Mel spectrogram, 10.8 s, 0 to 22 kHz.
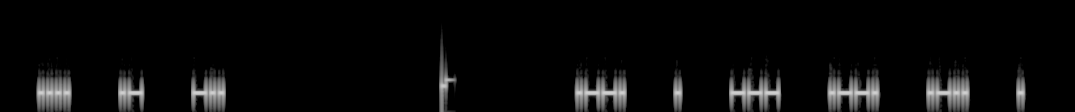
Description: Morse code, heard as a keyed tone, about 28 wpm, spaced as for 13 wpm, 700 Hz. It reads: HAD PEOPLE
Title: 4x Character Spacing - Top 100 Words - 28wpm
